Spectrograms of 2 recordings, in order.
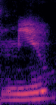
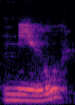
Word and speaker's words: mu: this is pronounced as mu just so you know kind of a fun looking u but it's pronounced as mu um and this is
